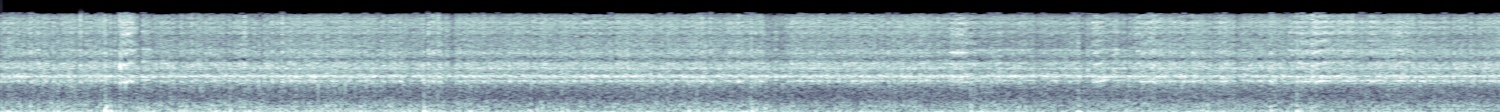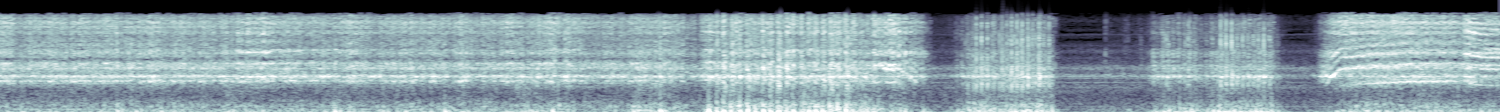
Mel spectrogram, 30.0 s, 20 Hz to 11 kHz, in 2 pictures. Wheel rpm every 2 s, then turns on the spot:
230, 230, 230, 230, 230, 230, 230, 230, 230, 230, 230, 230, 60, 40, 150.
24-28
